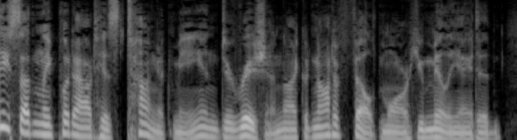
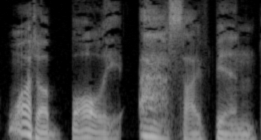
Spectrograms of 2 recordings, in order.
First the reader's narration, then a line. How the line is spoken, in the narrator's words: said, very slow, in an awed tone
